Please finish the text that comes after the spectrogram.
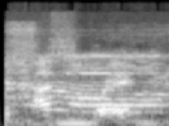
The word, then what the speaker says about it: Usque: So I would guess the subject of tonight's lecture is Samuel Usque. However, I looked it up online. They said Usque, which seems to me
